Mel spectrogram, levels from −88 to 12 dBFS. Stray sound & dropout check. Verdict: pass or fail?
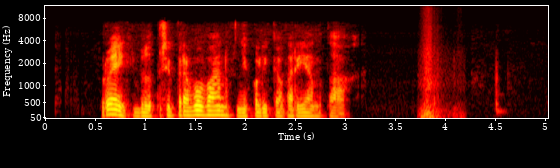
fail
